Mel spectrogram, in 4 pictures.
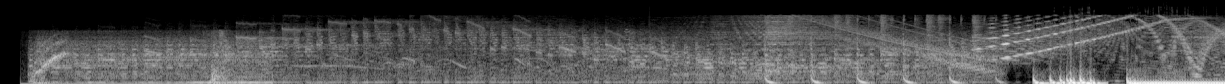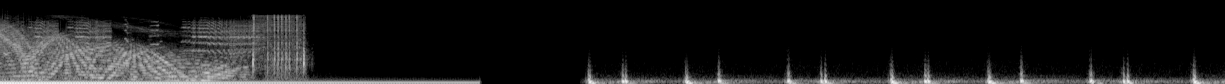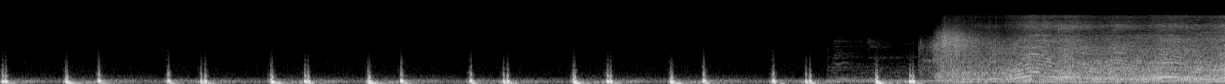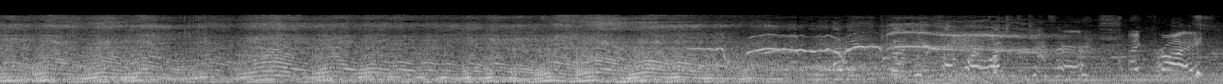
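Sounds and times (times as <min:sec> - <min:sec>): dense soundtrack music: 0:00.2 - 0:17.1, 0:18.6 - 0:48.9
heartbeat double thump: 0:18.1 - 0:33.8.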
